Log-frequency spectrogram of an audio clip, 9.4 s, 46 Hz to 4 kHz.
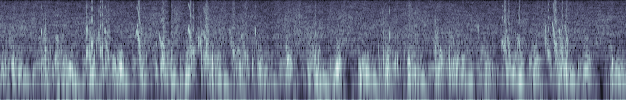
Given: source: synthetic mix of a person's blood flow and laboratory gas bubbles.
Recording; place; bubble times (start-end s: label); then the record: Doppler ultrasound of blood flow; precordium
0.00-0.20 s: bubbles
0.59-1.04 s: bubbles
1.26-1.80 s: bubbles
2.02-2.65 s: bubbles
2.80-3.32 s: bubbles
3.43-3.96 s: bubbles
4.51-4.82 s: bubbles
5.64-6.20 s: bubbles
6.50-6.87 s: bubbles
7.15-7.86 s: bubbles
8.03-8.08 s: bubbles
8.14-8.57 s: bubbles
From the record:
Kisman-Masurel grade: 232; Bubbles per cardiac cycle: several, 3 to 8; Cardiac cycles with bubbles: 50 to 99%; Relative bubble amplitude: moderate (0.250 to 0.450); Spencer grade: 3 (all of the cardiac periods contain showers or single bubble signals, but not dominating or overriding the cardiac motion signals); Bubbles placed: anywhere in the cardiac cycle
